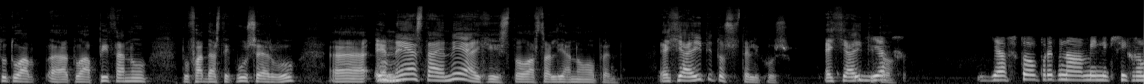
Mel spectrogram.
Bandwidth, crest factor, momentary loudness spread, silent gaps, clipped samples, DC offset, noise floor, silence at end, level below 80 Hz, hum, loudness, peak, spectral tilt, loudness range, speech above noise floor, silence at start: 16 kHz; 18 dB; 11 LU; none; under 0.1%; under 0.1%; -63 dBFS; 0 s; -64 dBFS; none; -23 LUFS; -4 dBFS; -5.5 dB/octave; 4 LU; 40 dB; 0 s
